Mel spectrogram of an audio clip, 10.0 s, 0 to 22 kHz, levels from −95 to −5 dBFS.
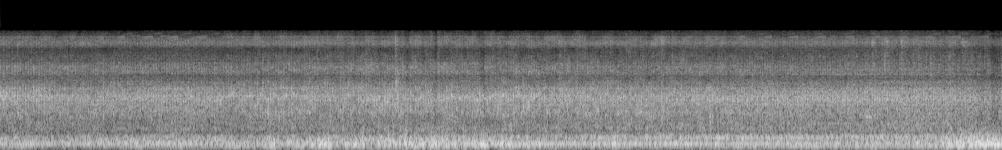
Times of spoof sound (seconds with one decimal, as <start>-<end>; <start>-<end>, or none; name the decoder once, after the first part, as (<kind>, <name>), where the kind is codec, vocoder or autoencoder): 0.0-1.2 (codec, HILCodec); 2.2-7.4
